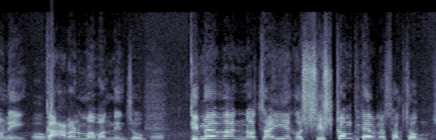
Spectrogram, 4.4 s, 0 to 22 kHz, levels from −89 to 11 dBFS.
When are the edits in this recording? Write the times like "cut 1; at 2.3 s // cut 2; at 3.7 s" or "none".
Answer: cut 1; at 1.4 s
